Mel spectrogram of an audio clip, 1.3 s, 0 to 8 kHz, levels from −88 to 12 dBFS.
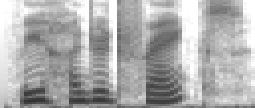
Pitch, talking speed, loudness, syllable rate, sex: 225 Hz, 140 wpm, -16 LUFS, 3.3 syllables/s, female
